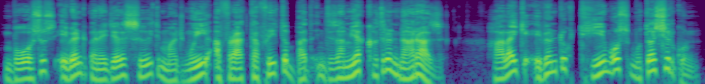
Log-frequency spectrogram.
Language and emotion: Kashmiri, angry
